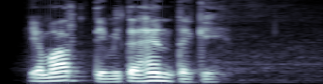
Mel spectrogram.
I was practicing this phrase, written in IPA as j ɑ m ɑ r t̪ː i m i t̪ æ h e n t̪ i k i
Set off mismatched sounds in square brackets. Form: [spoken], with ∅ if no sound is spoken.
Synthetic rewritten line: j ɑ m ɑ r t̪ː i m i t̪ æ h [æ] n t̪ [e] k i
